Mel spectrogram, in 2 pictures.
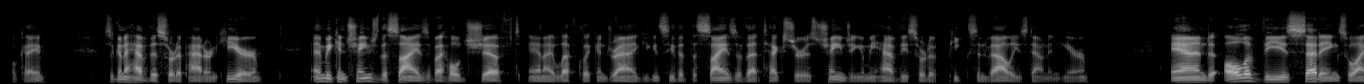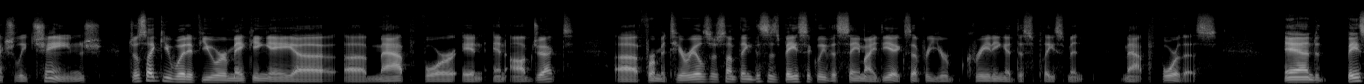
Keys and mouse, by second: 3.4-8.6 shift+drag, 9.3 middle click, 12.4-14.3 shift+drag, 16.3 middle click, 17.6 middle click, 18.2 middle click, 18.8-19.5 middle drag, 19.8 middle drag, 20.9-21.4 shift+middle drag, 21.6 middle click.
